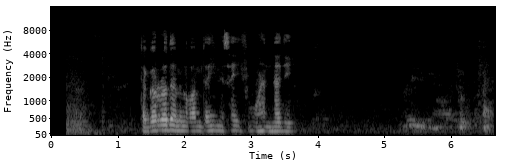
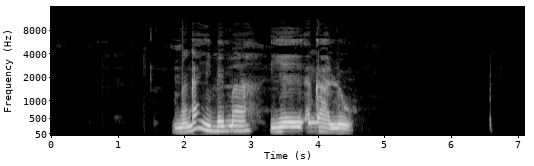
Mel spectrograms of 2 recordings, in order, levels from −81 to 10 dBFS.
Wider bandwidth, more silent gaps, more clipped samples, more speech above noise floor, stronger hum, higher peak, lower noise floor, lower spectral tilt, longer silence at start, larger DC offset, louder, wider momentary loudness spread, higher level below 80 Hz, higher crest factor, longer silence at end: about the same, 8 kHz vs 8 kHz; neither; neither; second, 33 dB vs 62 dB; neither; second, -16 dBFS vs 0 dBFS; about the same, -68 dBFS vs -71 dBFS; second, -5.5 dB/octave vs -8 dB/octave; second, 0.2 s vs 1.8 s; neither; second, -36 LUFS vs -11 LUFS; first, 22 LU vs 9 LU; second, -66 dBFS vs -56 dBFS; first, 22 dB vs 14 dB; second, 0 s vs 2.6 s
